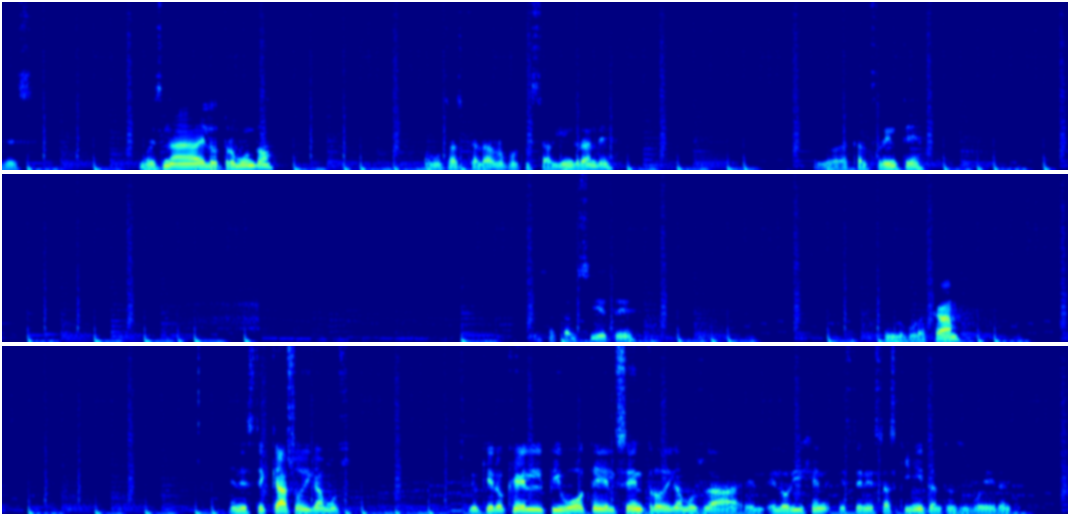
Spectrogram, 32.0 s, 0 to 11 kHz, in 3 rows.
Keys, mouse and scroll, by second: 0.4 KP_1, 1.3-1.7 scroll up 1, 1.9 shift+middle click, 4.0 s, 5.7 click, 7.8 g, 9.0 click, 10.0 KP_1, 10.8 scroll up 2, 11.6 scroll down 1, 12.5-13.3 shift+middle drag, 14.0 s, 15.5 click, 16.2 KP_7, 17.6 g, 19.7 click, 24.9-25.8 middle drag, 31.2 Tab.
